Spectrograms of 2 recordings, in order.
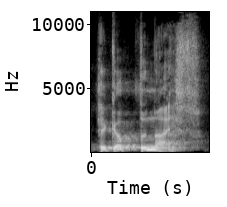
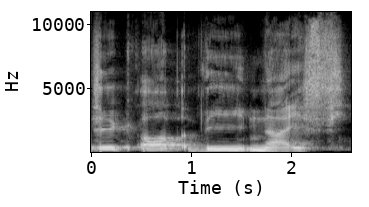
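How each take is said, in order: First: The word 'the' has a weak, reduced vowel. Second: The word 'the' has a full, clear vowel. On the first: The speaker calls it right. "We're saying pick up the knife" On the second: The speaker calls it wrong. "we're not saying pick up the knife"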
